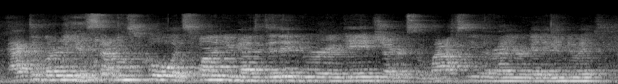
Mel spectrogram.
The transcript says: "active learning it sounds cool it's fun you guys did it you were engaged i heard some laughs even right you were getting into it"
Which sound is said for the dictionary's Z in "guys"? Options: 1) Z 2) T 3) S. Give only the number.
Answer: 1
